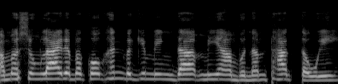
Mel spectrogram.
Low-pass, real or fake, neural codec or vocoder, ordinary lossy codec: 14.4 kHz; fake; vocoder, 48 kHz, 128 mel bands, Vocos; Opus, 32 kbps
